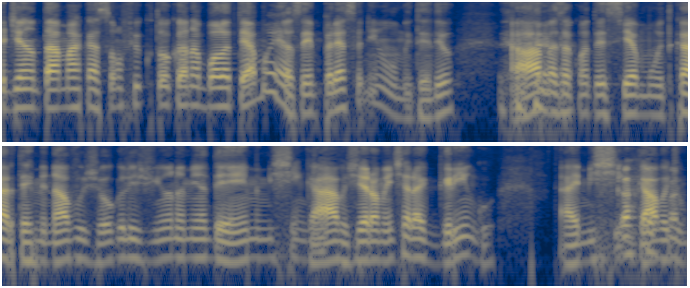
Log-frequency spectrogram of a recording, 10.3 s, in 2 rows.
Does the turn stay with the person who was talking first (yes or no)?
yes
